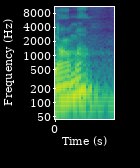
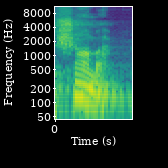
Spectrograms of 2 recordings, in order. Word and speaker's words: llama: In Spanish, you'll call it a llama. In Uruguay or Argentinian Spanish, they pronounce the two L's like a sh, so it's a shama.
